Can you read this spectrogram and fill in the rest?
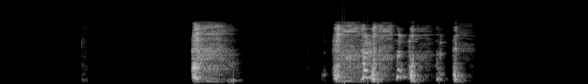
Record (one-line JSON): {"cough_length": "5.9 s", "cough_amplitude": 26419, "cough_signal_mean_std_ratio": 0.33, "survey_phase": "alpha (2021-03-01 to 2021-08-12)", "age": "45-64", "gender": "Female", "wearing_mask": "No", "symptom_none": true, "smoker_status": "Never smoked", "respiratory_condition_asthma": false, "respiratory_condition_other": false, "recruitment_source": "REACT", "submission_delay": "1 day", "covid_test_result": "Negative", "covid_test_method": "RT-qPCR"}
